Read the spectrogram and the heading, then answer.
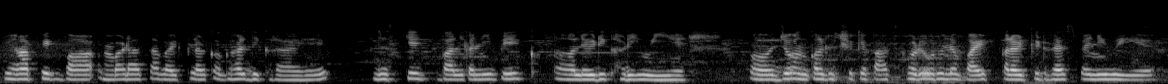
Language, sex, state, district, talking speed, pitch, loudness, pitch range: Hindi, female, Bihar, Jamui, 205 wpm, 235 Hz, -23 LUFS, 225-245 Hz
